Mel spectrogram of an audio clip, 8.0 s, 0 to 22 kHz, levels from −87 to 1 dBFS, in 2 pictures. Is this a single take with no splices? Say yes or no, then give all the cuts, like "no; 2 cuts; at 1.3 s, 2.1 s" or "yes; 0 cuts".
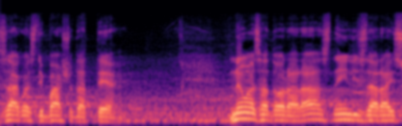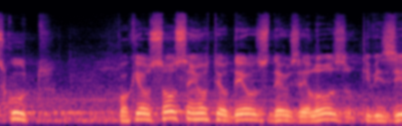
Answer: no; 1 cut; at 0.9 s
